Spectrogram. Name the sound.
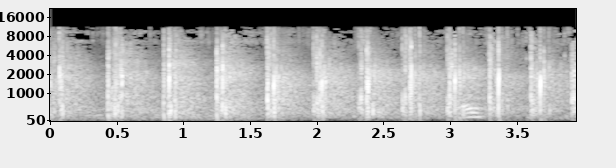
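audience clapping along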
